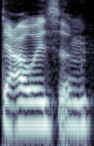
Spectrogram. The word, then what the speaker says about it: Taoism: It's pronounced Taoism.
